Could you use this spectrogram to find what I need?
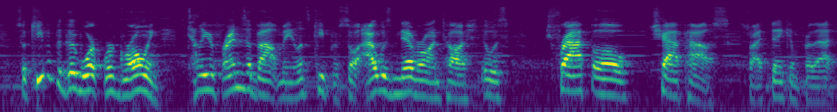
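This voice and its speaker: A man's high-pitched voice over faint music in the background. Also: ordinary pitch variation, moderate pace. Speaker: food reviewer. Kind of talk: casual vlog chat. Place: home room. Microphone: phone near.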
